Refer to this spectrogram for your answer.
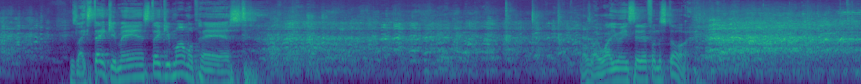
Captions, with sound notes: He's like, "Stanky, man. "Stanky momma passed." (audience laughing) I was like, Why you ain't say that from the start? (audience laughing)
